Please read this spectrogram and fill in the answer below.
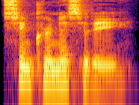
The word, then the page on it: synchronicity: American English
